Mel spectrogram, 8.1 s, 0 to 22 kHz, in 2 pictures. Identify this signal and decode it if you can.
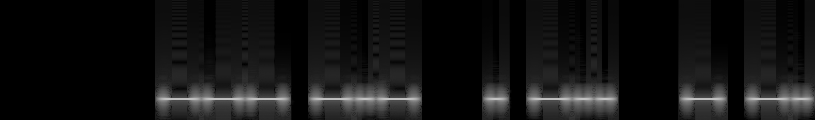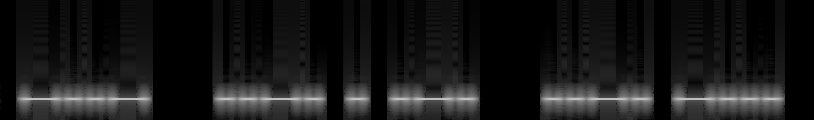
Morse code, heard as a keyed tone, about 21 wpm, 700 Hz. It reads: OK ED TNX FER FB
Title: Practice QSO - Exchange 4 - Ending - 22wpm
